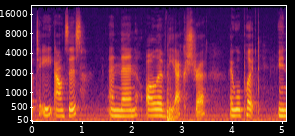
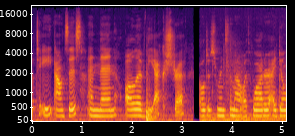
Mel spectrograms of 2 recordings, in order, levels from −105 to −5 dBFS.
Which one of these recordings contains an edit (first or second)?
second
